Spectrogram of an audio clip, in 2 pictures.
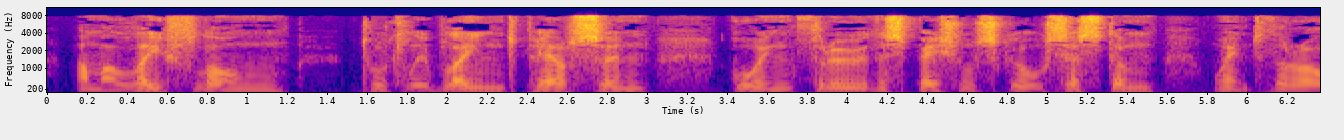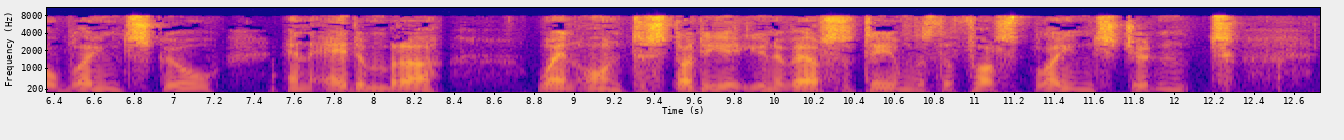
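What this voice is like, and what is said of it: Scottish-tinged New Zealand accent. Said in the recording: “as you can tell from my accent, I'm from South Auckland. Well, I live there now. I'm originally from Dundee in Scotland.”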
